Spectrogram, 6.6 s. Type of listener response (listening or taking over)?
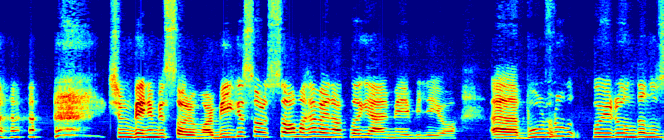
listening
